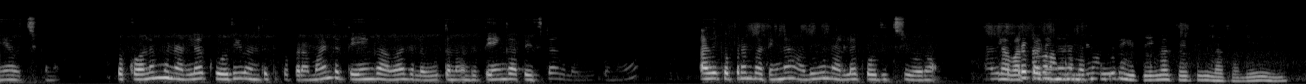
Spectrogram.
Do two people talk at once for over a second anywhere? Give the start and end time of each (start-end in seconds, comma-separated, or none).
9.9-11.3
